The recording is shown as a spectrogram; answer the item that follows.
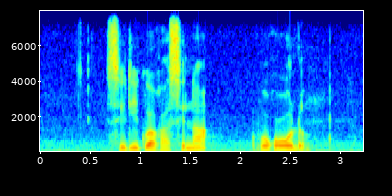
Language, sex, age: Northern Sotho, male, 29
